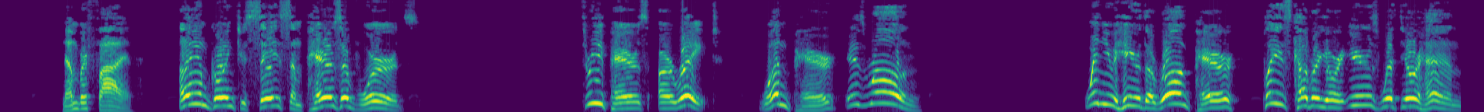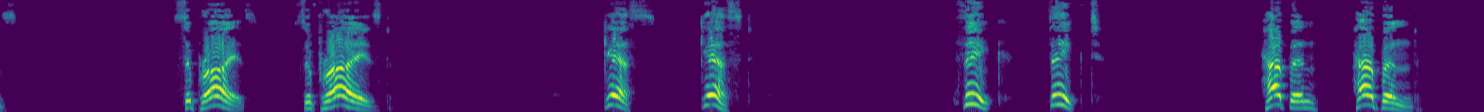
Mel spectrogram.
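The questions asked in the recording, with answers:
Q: When you hear the wrong pair, please cover your ears with your hands.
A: Think. Thinked.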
